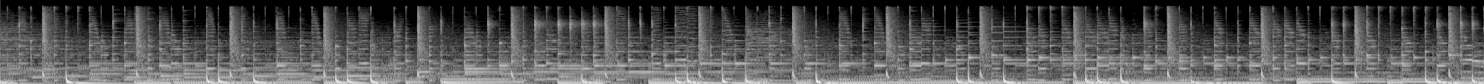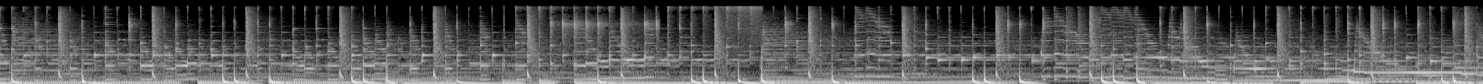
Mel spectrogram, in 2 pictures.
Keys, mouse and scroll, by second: 1.1-1.4 scroll up 2, 1.6 1, 2.4-3.0 scroll down 2, 3.0 scroll up 2, 4.7 click, 6.2 ctrl+click, 7.9 ctrl+click, 8.8 ctrl+click, 10.3 click, 11.7 click, 15.7 click, 18.1 click, 19.4 click, 21.0 click, 22.4 click, 25.7 click, 27.8 click.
